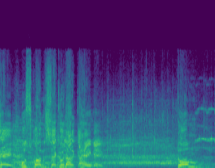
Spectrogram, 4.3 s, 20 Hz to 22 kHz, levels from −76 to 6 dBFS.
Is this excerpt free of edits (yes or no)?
yes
